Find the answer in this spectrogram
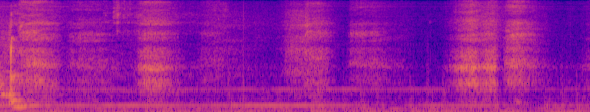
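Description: A woman gasping for breath: a sharp gasp at the start, then ragged breaths about once a second, over a steady low hum.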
